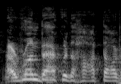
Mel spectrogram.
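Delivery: ordinary talk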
